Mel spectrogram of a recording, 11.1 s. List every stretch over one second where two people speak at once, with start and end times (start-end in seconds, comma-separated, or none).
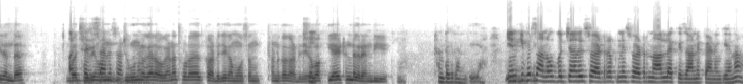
1.1-2.4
